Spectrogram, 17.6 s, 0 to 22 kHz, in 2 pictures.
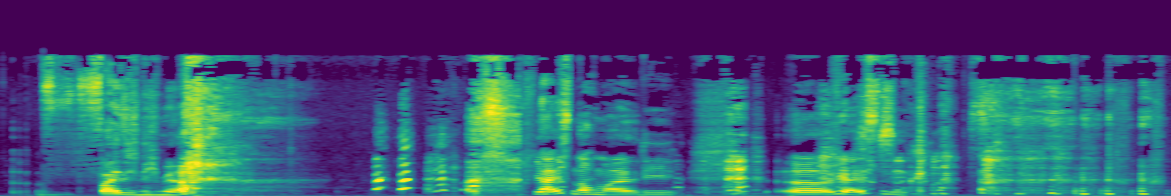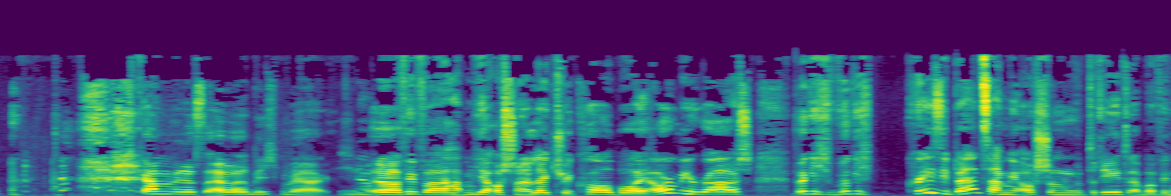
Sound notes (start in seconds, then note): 2.8 laughs; 7.7 laughs; 9.5 laughs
